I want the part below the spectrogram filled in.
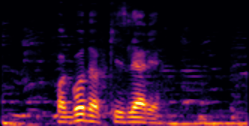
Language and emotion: Russian, neutral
